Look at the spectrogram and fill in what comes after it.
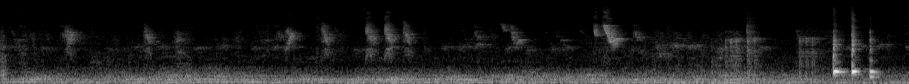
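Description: Small birds chirping on and off over a steady low rumble, with three loud short sounds in quick succession near the end.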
